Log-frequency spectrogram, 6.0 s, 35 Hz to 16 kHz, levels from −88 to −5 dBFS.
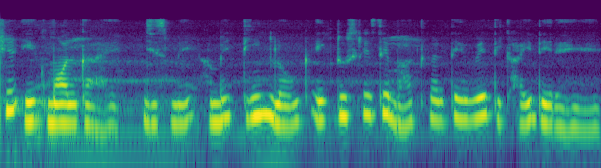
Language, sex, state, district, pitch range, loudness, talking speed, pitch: Hindi, female, Uttarakhand, Uttarkashi, 175-220 Hz, -17 LUFS, 170 wpm, 190 Hz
